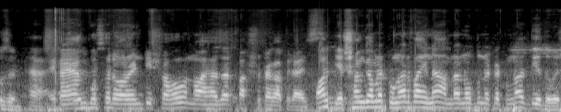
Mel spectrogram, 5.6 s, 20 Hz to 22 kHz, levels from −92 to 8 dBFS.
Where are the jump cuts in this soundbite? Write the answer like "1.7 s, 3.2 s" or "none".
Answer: 3.3 s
